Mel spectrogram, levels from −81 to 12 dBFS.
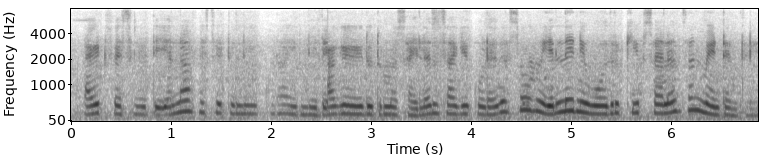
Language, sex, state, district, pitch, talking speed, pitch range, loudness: Kannada, female, Karnataka, Belgaum, 220 Hz, 175 wpm, 210-250 Hz, -17 LUFS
